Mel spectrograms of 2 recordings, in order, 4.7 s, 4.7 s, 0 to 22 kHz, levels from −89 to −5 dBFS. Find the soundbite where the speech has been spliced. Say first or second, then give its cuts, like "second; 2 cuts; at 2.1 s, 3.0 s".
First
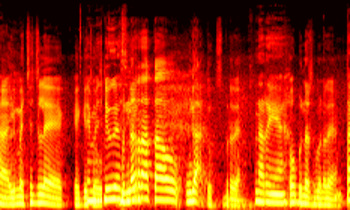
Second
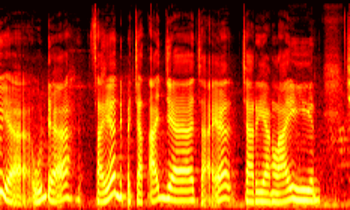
first; 2 cuts; at 1.3 s, 3.4 s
